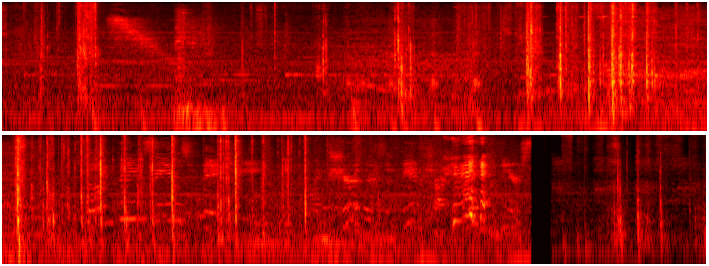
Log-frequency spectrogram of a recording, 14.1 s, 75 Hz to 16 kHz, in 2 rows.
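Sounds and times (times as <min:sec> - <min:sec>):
small hard objects clattering: 0:03.9 - 0:10.5.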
